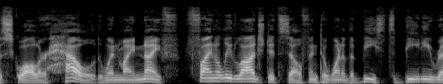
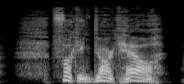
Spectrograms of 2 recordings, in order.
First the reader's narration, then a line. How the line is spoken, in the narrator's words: I panted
